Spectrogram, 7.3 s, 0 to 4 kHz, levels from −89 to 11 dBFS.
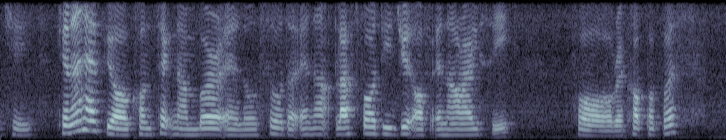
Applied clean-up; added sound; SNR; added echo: none; none; none; none.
